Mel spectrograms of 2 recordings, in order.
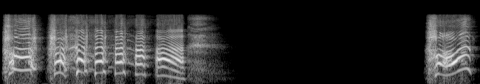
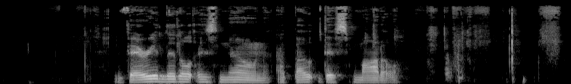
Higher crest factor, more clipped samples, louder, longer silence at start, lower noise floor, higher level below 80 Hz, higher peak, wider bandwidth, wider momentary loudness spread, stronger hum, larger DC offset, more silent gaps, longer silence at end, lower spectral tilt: second, 14 dB vs 22 dB; neither; first, -10 LUFS vs -22 LUFS; second, 0 s vs 0.95 s; second, -32 dBFS vs -57 dBFS; first, -56 dBFS vs -62 dBFS; about the same, 0 dBFS vs -2 dBFS; second, 11 kHz vs 17 kHz; second, 12 LU vs 20 LU; neither; neither; first, 2.49-4.18 s vs none; about the same, 0.05 s vs 0.1 s; second, 1.5 dB/octave vs -3 dB/octave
